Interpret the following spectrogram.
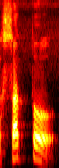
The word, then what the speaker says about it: সত্য: सत्य पूरा उच्चारण नहीं करना है दीदी, यह उच्चारण नहीं होगा, ये बांग्ला है। वाई साइलेंट हो जाता है और त है वो डबल त हो जाएगा। तो सत्तो, सत्तो के खोजो।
